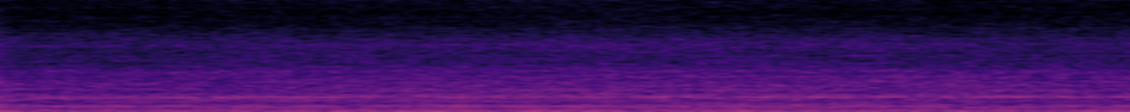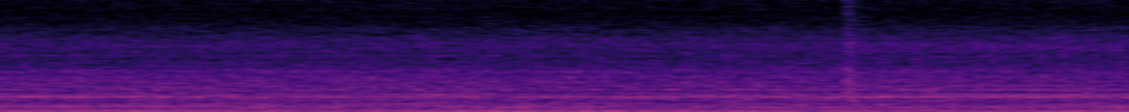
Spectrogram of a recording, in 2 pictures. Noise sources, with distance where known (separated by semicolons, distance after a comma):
small-sounding engine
